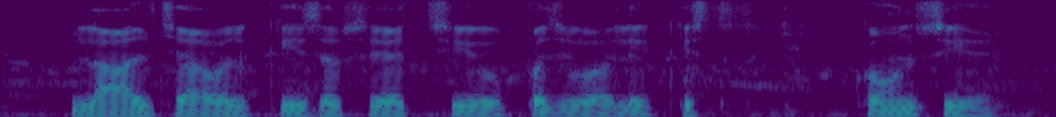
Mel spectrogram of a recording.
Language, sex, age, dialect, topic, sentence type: Hindi, male, 31-35, Awadhi Bundeli, agriculture, question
